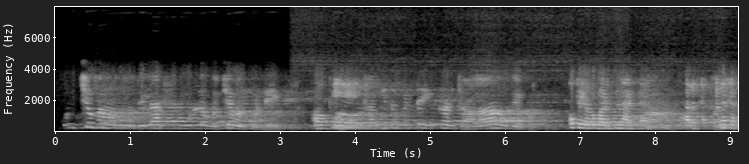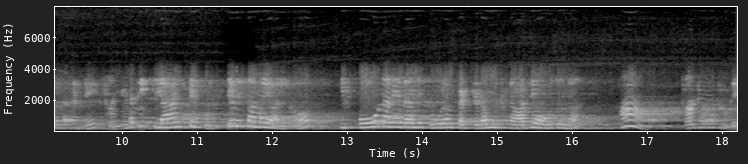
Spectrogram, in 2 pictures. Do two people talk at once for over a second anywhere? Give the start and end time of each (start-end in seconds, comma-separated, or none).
none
